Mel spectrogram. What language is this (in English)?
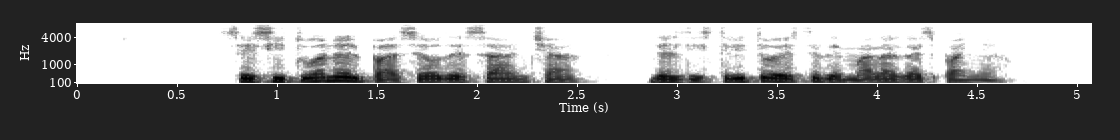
Spanish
